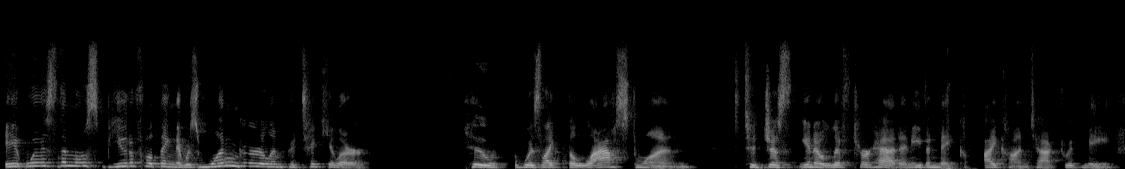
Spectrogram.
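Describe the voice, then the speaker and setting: An older woman speaks slowly in a booming, emphatic voice as a podcast guest. She tells stories in an unhurried way, repeating phrases while she thinks. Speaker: podcast guest, foundation founder. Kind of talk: conversational storytelling.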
